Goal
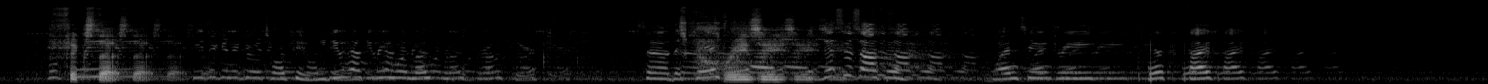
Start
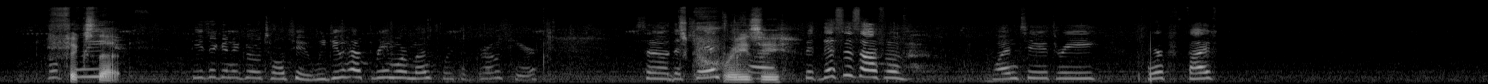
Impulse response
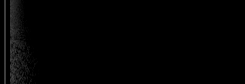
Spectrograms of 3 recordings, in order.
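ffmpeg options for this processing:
-filter_complex "[0:a]equalizer=f=95:w=2.8:g=5.5,bandreject=f=3.4k:w=6,aecho=1:1:3.8:0.52,aecho=1:1:338|676|1014|1352:0.376|0.147|0.0572|0.0223,asplit=2[a][b];[1:a]atrim=start_sample=2205[c];[b][c]afir=irnorm=-1:irlink=0,volume=-17.5dB[d];[a][d]amix=inputs=2:normalize=0,volume=-9dB"

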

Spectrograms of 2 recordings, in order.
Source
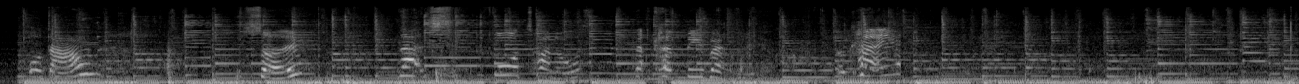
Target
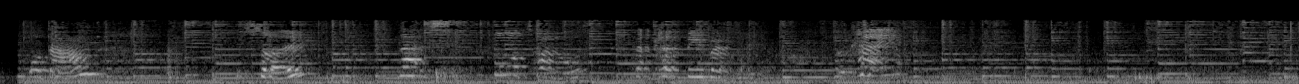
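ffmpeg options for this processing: -filter_complex "[0:a]areverse,acompressor=mode=upward:threshold=-32dB:ratio=2.5,areverse,equalizer=f=340:t=o:w=0.74:g=9.5,anlmdn=0.0631,acrossover=split=250[a][b];[a]acompressor=threshold=-34dB:ratio=8[c];[c][b]amix=inputs=2:normalize=0,lowpass=f=11k:w=0.5412,lowpass=f=11k:w=1.3066,acrusher=bits=9:mix=0:aa=0.000001,asuperstop=centerf=910:order=12:qfactor=6,highshelf=f=5k:g=5,asplit=2[d][e];[e]aecho=0:1:75:0.447[f];[d][f]amix=inputs=2:normalize=0,volume=-3.5dB" -ar 32000 -c:a libmp3lame -b:a 32k

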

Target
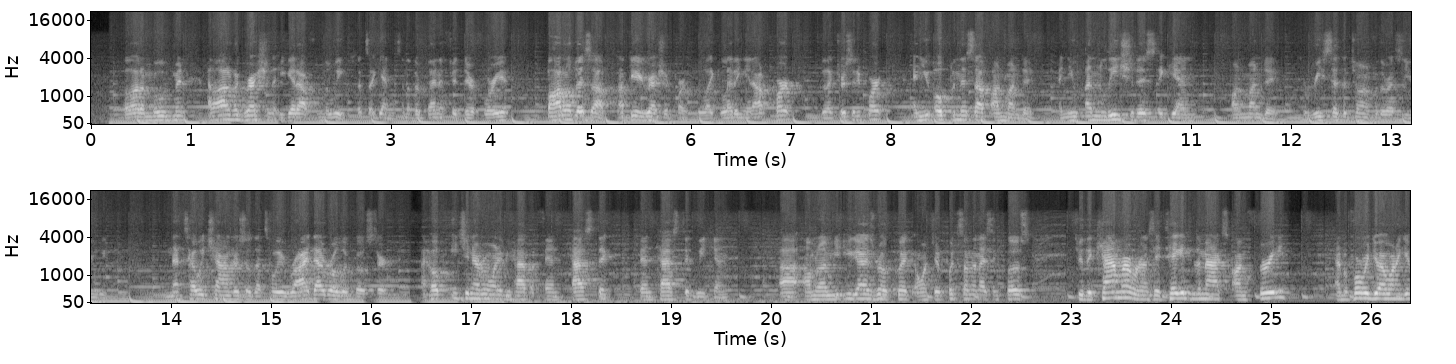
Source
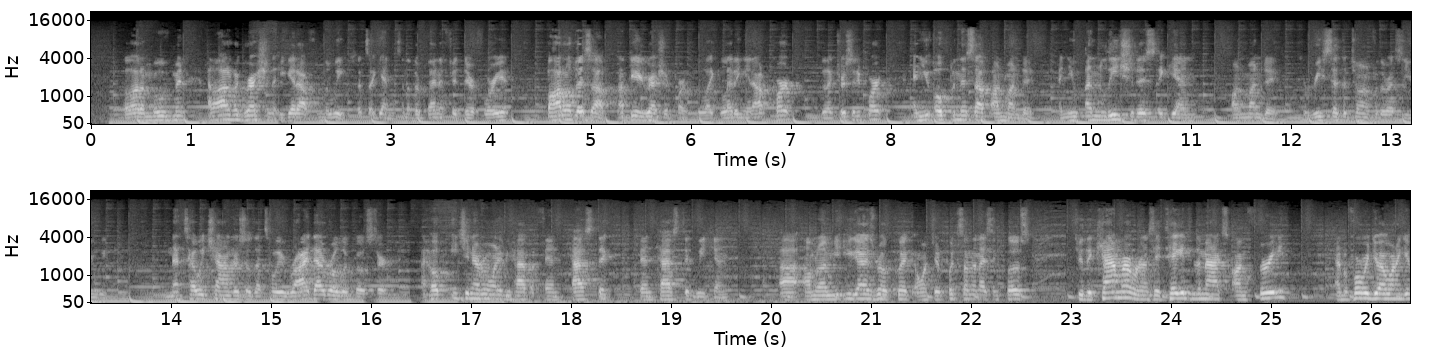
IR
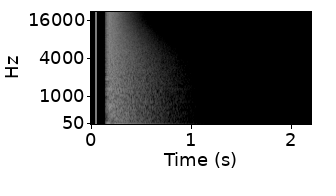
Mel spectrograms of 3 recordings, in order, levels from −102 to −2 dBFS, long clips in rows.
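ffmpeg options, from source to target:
-af "aresample=22050,aresample=44100,acrusher=bits=5:mode=log:mix=0:aa=0.000001,equalizer=f=4.9k:w=0.94:g=-6"

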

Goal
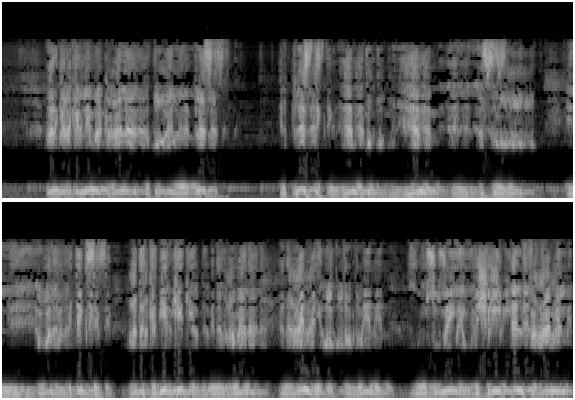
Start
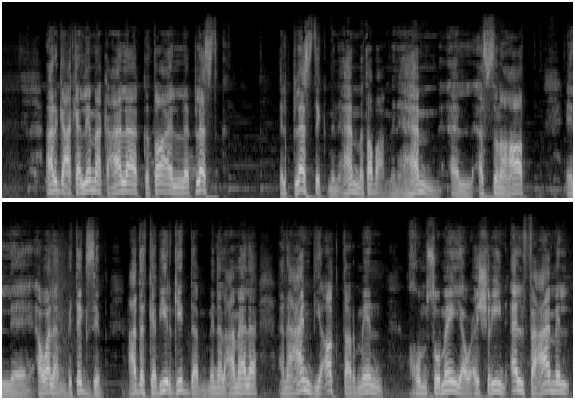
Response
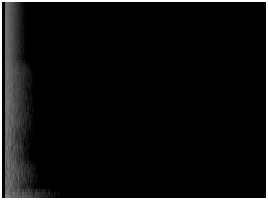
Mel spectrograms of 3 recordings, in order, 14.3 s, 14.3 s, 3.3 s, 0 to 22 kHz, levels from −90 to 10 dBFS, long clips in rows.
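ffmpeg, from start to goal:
-af "aexciter=amount=1.4:drive=4.9:freq=6k,afftfilt=real='re*(1-between(b*sr/4096,260,1100))':imag='im*(1-between(b*sr/4096,260,1100))':win_size=4096:overlap=0.75,acontrast=27,aecho=1:1:144:0.422,volume=2.5dB" -ar 22050 -c:a libvorbis -b:a 16k

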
